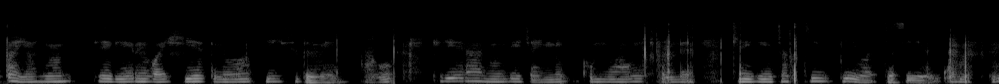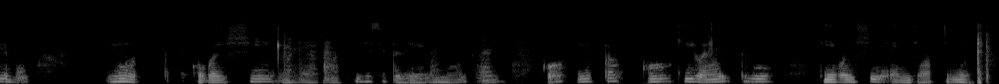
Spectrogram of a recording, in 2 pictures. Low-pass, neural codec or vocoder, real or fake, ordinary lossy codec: 7.2 kHz; codec, 44.1 kHz, 2.6 kbps, DAC; fake; AAC, 48 kbps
